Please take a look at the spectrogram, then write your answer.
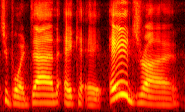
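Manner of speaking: very drawn-out, slow speech with faint British twang. Showing how a man says his own name: imitating Dan's slight British twang. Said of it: "It sounds a little British".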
